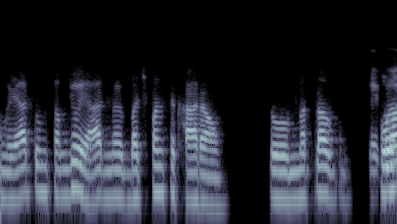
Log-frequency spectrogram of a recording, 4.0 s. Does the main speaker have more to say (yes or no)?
yes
